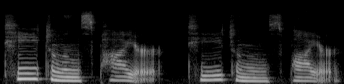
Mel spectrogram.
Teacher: She drops the D in and reduces the vowel to a schwa. This allows the two verbs to shine and sound more stressed.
